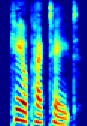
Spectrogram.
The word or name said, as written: Kaopectate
